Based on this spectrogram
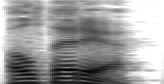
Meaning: genitive singular of алта́рь (altárʹ)
- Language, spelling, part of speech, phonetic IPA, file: Russian, алтаря, noun, [ɐɫtɐˈrʲa], Ru-алтаря.ogg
